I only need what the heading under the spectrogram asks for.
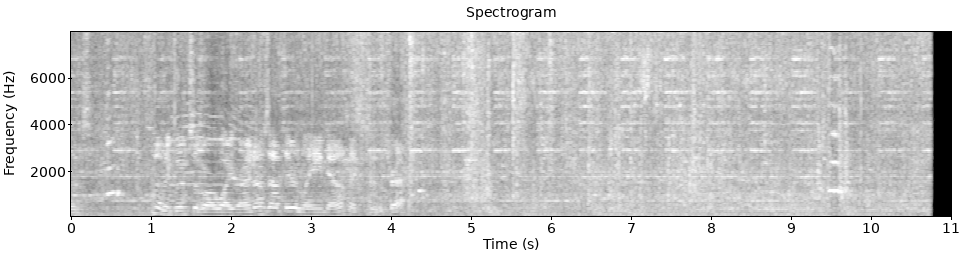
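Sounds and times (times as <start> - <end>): train wheels rumbling: 0.0 - 10.8
clacks over rail joints: 3.8 - 10.8.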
